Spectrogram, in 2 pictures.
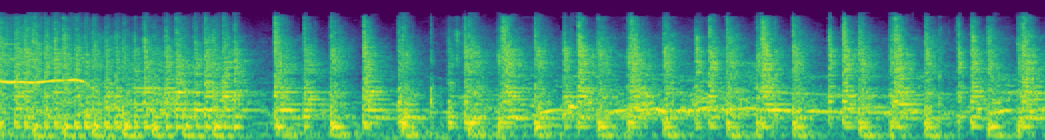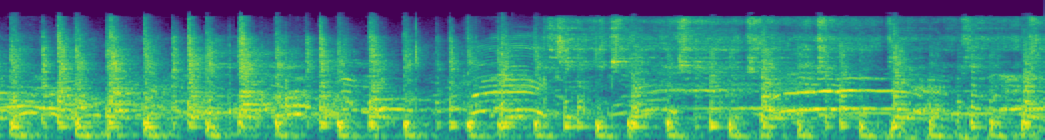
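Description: Music with fast, dense drum beats, with voices over it.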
